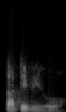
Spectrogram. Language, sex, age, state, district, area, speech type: Assamese, male, 45-60, Assam, Charaideo, rural, conversation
